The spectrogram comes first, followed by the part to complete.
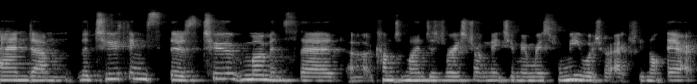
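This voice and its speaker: A woman with a New Zealand accent talks with hardly any pauses and fairly even intonation. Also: medium pitch for a woman, moderate pace. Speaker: workshop participant. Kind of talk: casual sharing in group video call.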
